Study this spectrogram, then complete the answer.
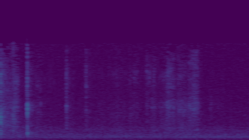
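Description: Scissors snip through paper around an embroidered rose cutout, a few soft close crisp cuts and rustles, faint and unaccompanied by speech.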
